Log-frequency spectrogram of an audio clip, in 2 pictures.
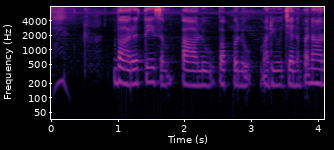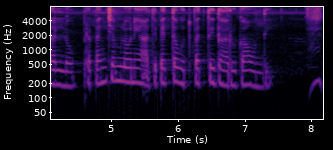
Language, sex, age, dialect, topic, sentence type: Telugu, female, 31-35, Southern, agriculture, statement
